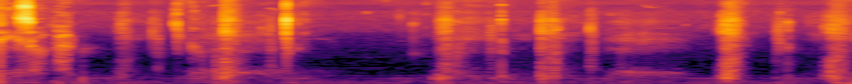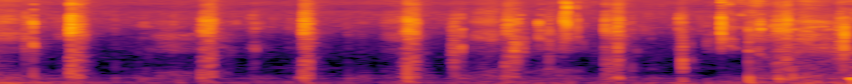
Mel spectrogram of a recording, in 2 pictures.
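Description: Someone chews sweet and salty food with rice close to the microphone, quiet crisp crunches and wet bites repeating unevenly with soft breathy sounds between.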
